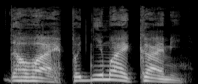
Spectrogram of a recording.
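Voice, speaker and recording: A cold, menacing man, as a male narrator puts him on, barking curt commands in a lifeless, monotone, hoarse rasp. It is an audiobook character voice. The sound is dry and close. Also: fairly high pitch, measured pace, dry recording, pitched above the performer's own voice.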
